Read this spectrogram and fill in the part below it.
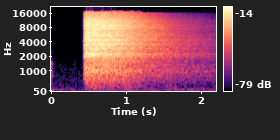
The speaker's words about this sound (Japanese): ああ火を止めなきゃ味噌汁が煮立ってる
